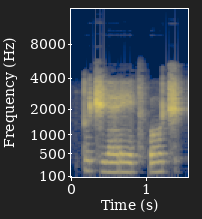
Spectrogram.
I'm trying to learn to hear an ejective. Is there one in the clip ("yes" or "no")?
yes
